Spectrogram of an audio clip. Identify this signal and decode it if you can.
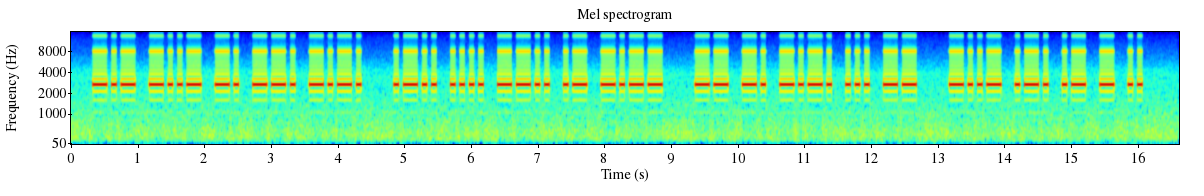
Morse code, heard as a high beeper, machine-sent, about 17 wpm, 2700 Hz. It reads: KXNGC LHZAY MNCSM XRATI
